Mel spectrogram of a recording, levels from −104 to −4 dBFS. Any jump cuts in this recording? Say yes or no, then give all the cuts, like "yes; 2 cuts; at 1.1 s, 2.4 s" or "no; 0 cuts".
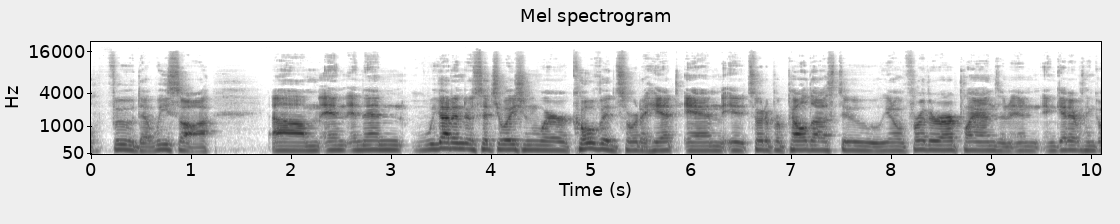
no; 0 cuts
